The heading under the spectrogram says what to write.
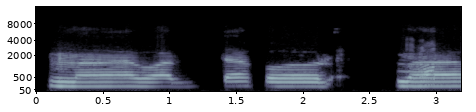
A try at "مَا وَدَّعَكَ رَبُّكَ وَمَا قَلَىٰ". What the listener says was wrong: ربك وما قلى। ওয়াদ্দাআকা, ওয়াদ্দাআকা আইন আছে, ঠিক আছে, মিট করে নেন।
